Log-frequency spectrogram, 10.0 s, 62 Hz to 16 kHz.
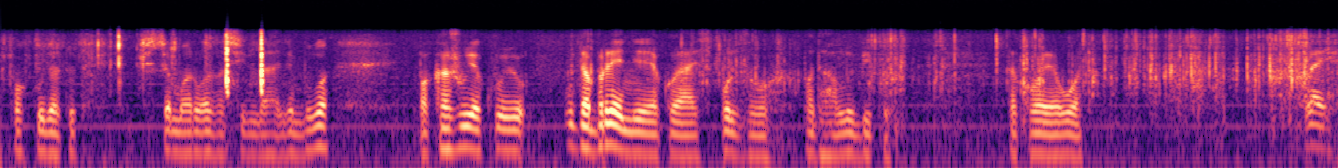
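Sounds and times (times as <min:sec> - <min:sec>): rustling and crackling handling noise: 0:00.0 - 0:02.2, 0:04.2 - 0:10.0
faint steady hum: 0:00.0 - 0:10.0
noisy hiss: 0:00.0 - 0:10.0.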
